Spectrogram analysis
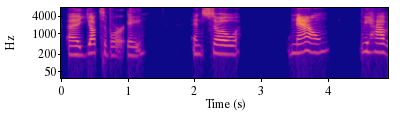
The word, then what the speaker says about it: Göteborg: It actually tells us the town, which is in English, it's pronounced Gothenburg, but in Swedish, it's pronounced, and I hope I'm saying correctly, Göteborg.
